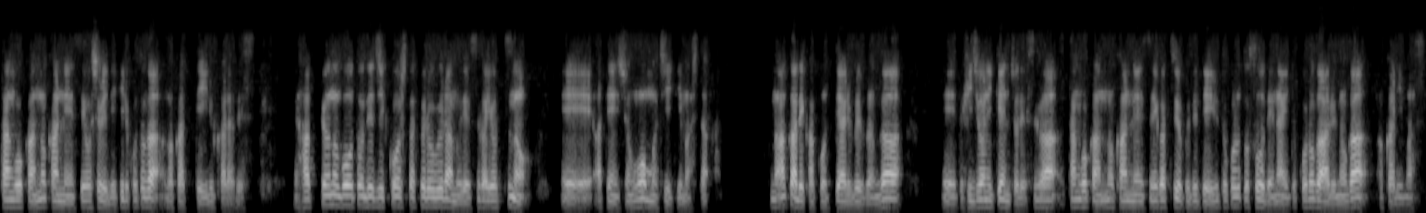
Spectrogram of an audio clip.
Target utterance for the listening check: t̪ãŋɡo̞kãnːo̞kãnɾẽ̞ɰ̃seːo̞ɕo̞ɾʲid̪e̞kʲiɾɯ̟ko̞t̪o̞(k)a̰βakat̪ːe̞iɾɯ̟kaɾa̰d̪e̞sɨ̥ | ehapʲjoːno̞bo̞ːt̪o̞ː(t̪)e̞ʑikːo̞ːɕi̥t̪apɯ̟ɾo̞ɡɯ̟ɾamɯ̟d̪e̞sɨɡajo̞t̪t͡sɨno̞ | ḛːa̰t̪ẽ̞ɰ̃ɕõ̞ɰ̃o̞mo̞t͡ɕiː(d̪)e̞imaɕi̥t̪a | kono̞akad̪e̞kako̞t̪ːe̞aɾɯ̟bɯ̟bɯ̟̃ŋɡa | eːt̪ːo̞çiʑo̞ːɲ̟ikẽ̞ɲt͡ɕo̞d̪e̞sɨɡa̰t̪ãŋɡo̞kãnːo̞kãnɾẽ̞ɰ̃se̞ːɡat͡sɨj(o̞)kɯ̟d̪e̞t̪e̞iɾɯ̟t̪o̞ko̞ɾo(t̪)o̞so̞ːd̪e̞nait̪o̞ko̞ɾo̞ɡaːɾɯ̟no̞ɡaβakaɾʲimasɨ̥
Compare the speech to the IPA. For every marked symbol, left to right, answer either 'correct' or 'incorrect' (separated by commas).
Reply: incorrect, incorrect, incorrect, correct, correct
